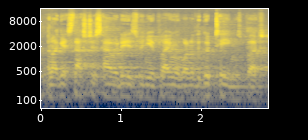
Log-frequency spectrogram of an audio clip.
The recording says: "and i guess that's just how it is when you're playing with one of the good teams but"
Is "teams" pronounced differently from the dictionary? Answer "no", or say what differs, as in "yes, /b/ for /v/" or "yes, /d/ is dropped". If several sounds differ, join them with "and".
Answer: no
